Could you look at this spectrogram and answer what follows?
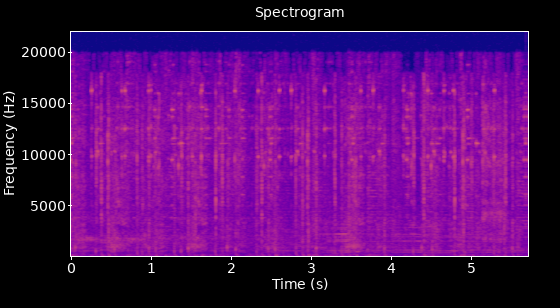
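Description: Horse hooves canter in The Witcher 3 on a road past trees where a hanged man dangles, a steady clip-clop rhythm close up with an occasional whinny over ambient game sound.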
